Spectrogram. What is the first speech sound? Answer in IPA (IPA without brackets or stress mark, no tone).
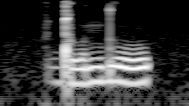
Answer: ɡ͡ǃ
